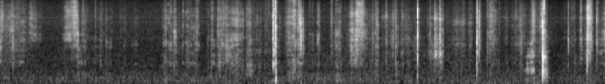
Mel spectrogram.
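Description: Scissors snip through Christmas cracker paper in a series of crisp, irregular cuts, close and fairly quiet, with soft rustling of the material between snips.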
